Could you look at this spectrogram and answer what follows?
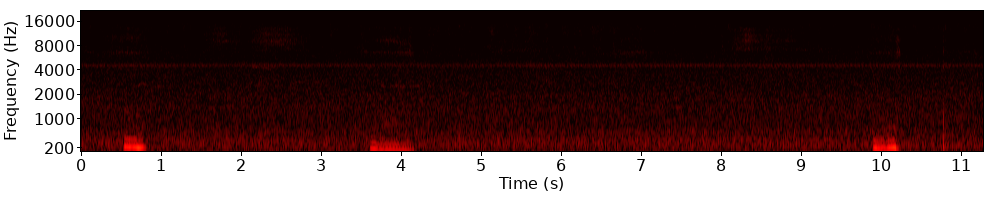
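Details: Three soft, low snorting snores spaced a few seconds apart over steady room hiss from a sleeping puppy; snoring.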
